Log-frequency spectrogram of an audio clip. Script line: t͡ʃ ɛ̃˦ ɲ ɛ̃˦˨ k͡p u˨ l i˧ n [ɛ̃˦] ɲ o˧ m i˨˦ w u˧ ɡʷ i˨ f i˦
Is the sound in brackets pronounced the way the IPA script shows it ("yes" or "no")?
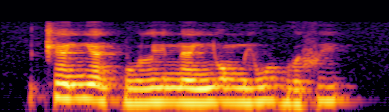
no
